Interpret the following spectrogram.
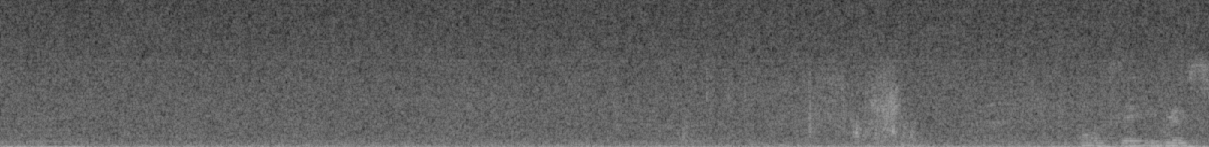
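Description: Steady hiss of an old analogue videotape recording in a quiet room, with one brief soft noise about six seconds in. A man's voice starts faintly near the end.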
